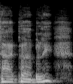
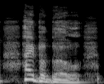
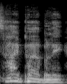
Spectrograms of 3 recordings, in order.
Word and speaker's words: hyperbole: I pronounce it hyperbole. Some people say, as in Super Bowl, hyperbole, but it is hyperbole.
